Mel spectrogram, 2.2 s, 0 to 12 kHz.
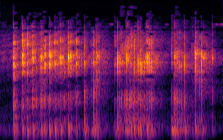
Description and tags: Sounds of bigger and smaller spaceships and other sounds very common in airless Space.
How I made them:
Rubbing different things on different surfaces in front of 2 x AKG S1000, then processing them with the free Kjearhus plugins and some guitaramp simulators.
